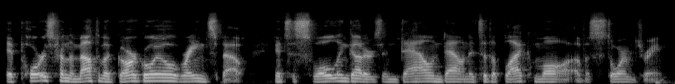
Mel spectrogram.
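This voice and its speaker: Guy reading movie script narration all dramatic, kinda amused, medium pitch voice, jokey asides. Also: flat delivery, moderate pace, vocal fry, a bit bright. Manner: amused, theatrical, breaks off for joking asides. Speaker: reader of narration and stage directions.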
